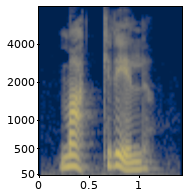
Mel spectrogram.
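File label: "makrill", Swedish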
